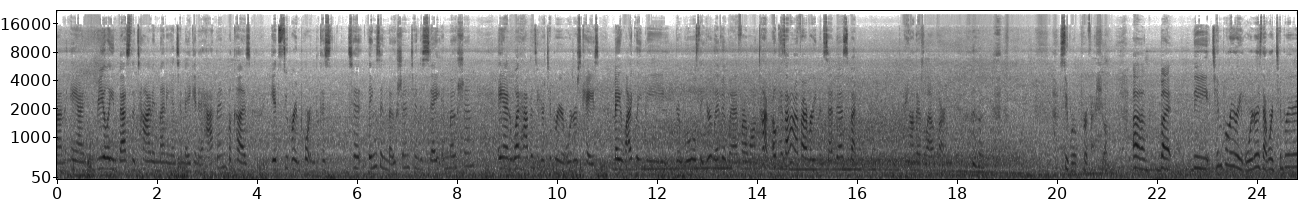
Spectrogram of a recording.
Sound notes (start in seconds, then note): 17.7 laughs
